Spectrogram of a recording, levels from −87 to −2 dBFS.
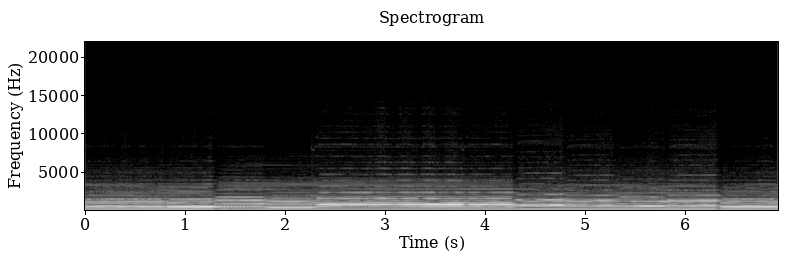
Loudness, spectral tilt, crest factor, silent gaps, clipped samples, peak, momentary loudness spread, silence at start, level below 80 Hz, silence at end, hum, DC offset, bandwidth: -23 LUFS; -8.5 dB/octave; 12 dB; none; under 0.1%; -10 dBFS; 8 LU; 0 s; -80 dBFS; 0 s; none; under 0.1%; 6.6 kHz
